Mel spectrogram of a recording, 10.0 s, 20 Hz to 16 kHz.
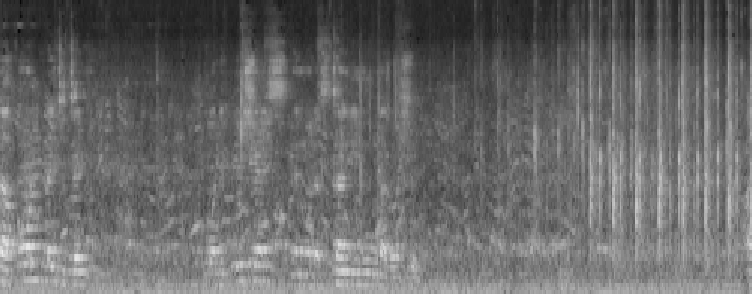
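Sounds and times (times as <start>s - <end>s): faint crowd voices: 0.0s - 10.0s
hand claps: 6.7s - 10.0s.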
